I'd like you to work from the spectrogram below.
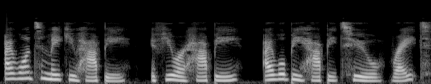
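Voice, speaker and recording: A scheming young woman who speaks in a clear, sweet voice, as a woman narrator puts her on. She belongs to a read-aloud storybook drama. The sound is dull and dry. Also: mid-range voice, moderate pace, no echo, close to an everyday voice. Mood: sweetly calculating.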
